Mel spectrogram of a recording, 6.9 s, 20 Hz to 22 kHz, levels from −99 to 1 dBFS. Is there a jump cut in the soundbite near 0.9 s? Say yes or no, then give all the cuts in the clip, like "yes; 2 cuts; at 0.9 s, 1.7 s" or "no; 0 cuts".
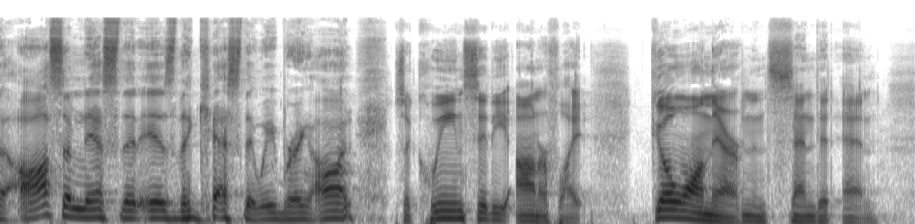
no; 2 cuts; at 2.9 s, 5.6 s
